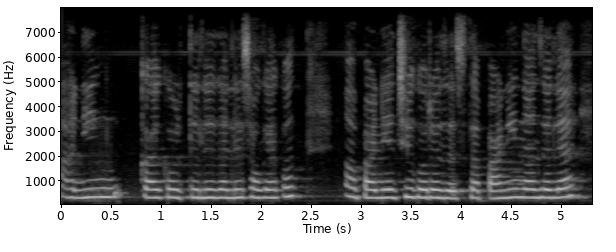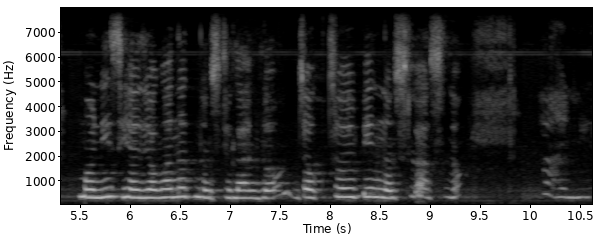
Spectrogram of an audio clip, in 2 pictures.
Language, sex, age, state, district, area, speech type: Goan Konkani, female, 18-30, Goa, Pernem, rural, spontaneous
